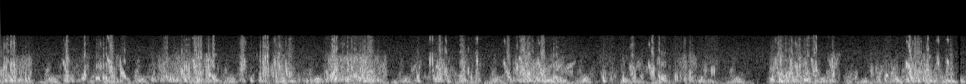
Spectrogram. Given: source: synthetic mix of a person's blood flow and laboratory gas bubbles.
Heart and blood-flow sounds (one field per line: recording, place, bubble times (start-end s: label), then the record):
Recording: Doppler ultrasound of blood flow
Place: precordium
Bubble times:
0.00-0.35 s: bubbles
0.61-1.31 s: bubbles
1.50-2.22 s: bubbles
2.38-3.13 s: bubbles
3.22-3.89 s: bubbles
4.11-4.83 s: bubbles
5.02-5.77 s: bubbles
6.00-6.15 s: bubbles
6.20-7.18 s: bubbles
7.69-8.21 s: bubbles
8.25-8.40 s: bubbles
8.69-9.57 s: bubbles
From the record:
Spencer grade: 4 (maximum detectable bubble signal sounding continuously throughout systole and diastole of every cardiac period, and overriding the amplitude of the normal cardiac signals)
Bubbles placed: only in the low amplitude regions of the cardiac cycle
